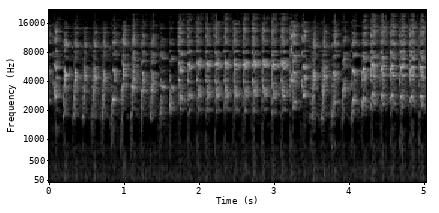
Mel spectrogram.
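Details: Continuous high lovebird chatter in the ngekek style, strong regular pulses about four each second, harsh and buzzy, sustained without a break.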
